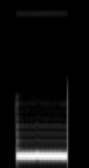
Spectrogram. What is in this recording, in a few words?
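Raleigh Police Northeast District Dispatch, p25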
